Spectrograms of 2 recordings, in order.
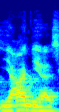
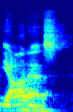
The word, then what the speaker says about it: Yanez: and it's funny because his last name's actually pronounced Yanez. He came out on Twitter and just said that recently because everyone's always said it Yanez, but Adrian Yanez is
